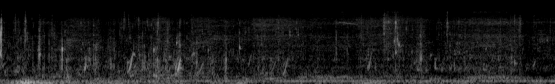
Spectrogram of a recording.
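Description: Shallow water sloshing and dribbling, with scattered small clicks and splashes in the first half, settling into a quieter steady wash with a faint low hum.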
